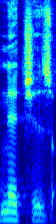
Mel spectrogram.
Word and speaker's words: niches: So it has to be pronounced niches only for this simple reason, because it rhymes with riches. And the phrase is that the riches is in niches, right?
